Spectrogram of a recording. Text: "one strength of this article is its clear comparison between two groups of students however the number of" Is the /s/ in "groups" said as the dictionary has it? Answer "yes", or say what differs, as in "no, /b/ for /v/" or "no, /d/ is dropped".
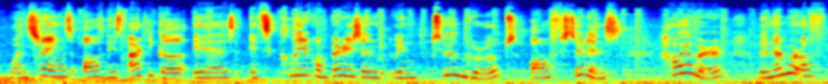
yes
